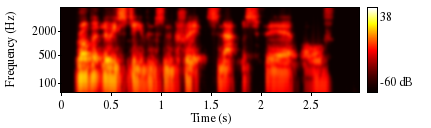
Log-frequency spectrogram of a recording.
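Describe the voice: The text gets plain reading aloud, its pitch showing ordinary variation.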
